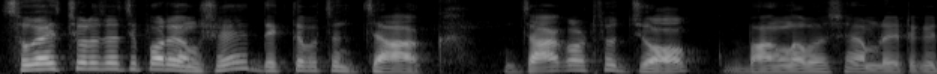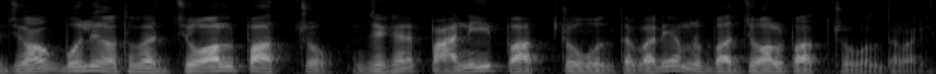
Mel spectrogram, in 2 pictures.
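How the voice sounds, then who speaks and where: A man's voice: mid-range voice, expressive, fast, a bit bright. A man explaining vocabulary as a teacher, repeating words and leaning on the filler "হচ্ছে". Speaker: English teacher.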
